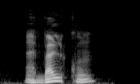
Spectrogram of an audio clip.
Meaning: balcony
- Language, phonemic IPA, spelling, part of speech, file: French, /bal.kɔ̃/, balcon, noun, Fr-balcon.ogg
